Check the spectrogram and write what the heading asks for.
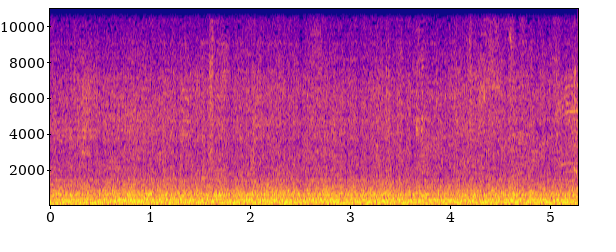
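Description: Steady cabin noise of an Airbus A330-200 in flight, heard at a window seat: a loud, even, low rumble of engines and airflow.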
